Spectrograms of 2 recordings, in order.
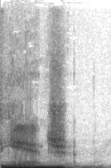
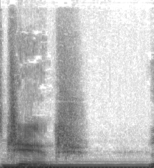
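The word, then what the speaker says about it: Jansch: It's Janch. – Janch? – Yeah. – Janch. – Yeah. But it's Janch.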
